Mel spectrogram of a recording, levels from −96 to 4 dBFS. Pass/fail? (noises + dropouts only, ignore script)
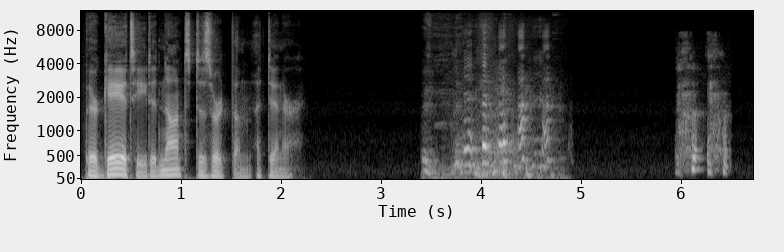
fail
